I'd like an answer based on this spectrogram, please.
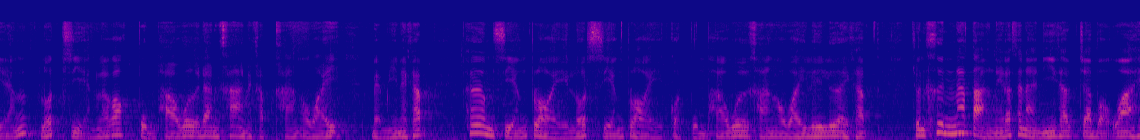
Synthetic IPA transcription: əŋlo˦˥t̪̚si˩˦əŋlɛː˦˥wkɔː˥˩pu˨˩mpʰaː˧wɤː˥˩daː˥˩nkʰaː˥˩ŋna˦˥kʰa˦˥p̚kʰaː˦˥ŋʔa˧wa˦˥j | bɛː˨˩p̚niː˦˥na˥kʰa˦˥p̚ʰː | ɤː˥˩msi˩˦əŋplɔ˨˩jlo˦˥t̪̚si˨˩˦ŋplɔ˨˩jko˨˩t̪̚pu˨˩mpʰaː˧wɤː˥˩kʰaː˦˥ŋʔa˧wa˦˥jlɯ˥˩əjlɯ˥˩əjkʰa˦˥p̚ | t͡ɕo˧nkʰɯ˥˩nːaː˥˩t̪aː˨˩ŋna˧jla˦˥k̚sa˧na̰˧˩niː˦˥kʰa˦˥p̚t͡ɕa˨˩bɔ̰ː˨˩k̚waː˥˩

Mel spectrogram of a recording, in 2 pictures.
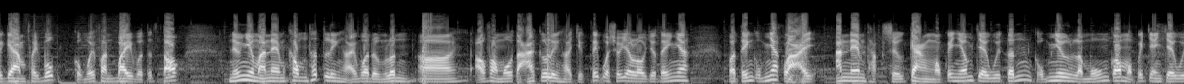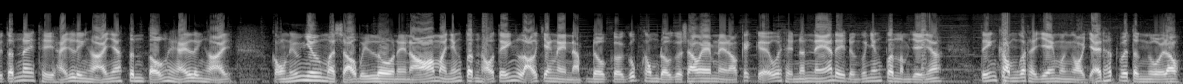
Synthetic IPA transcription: a˧ɣaː˧mfə˧jɓʊ˦˥k͡p̚kʊ˨˩ŋ͡mvəː˨˦jfa˧nɓə˧jvaː˨˩t̪ï˦˥t̚t̪o˦˥t̚ | ne˨˦wɲɨ˧maː˨˩ʔŋnʔɛ˧mxə˧wŋ͡mt̪ʰi˦˥k̟̚li˧ənɦḛː˧˨jvaː˧˩ɗɨ˨˩əŋlï˧ŋ̟ʔəː˨˩ʔə̰ː˧˩fə˨˩ŋ͡mmo˧t̪a̰ː˧˩kɨ˨˦əli˧ənɦḛː˧˨jt͡ɕɨ˨˩k̚t̪i˦˥əp̚vːsu˨˦zaː˧wlo˧t͡ɕɔ˧t̪i˨˦əŋɲa˧˦ | vaː˨˩i˨˦əŋkʊ̰˧˥ŋ͡mɲa˦˥k̚la̰ː˧˨j | ʔa˧jŋ̟ʔɛ˧mt̪ʰə˨˩t̚sɨ̰˧˨ka˨˩ŋmo˨˩kaː˨˦jɲəː˨˦mt͡ɕə˧jkwi˧t̪ï˨˦ŋ̟kʊ̰˧˥ŋ͡mɲɨ˧laː˨˩mu˨˦ənkɔ˨˦mo˨˩t̚kaː˨˦jt͡ɕɛ˧ŋt͡ɕəː˧kwi˧t̪ï˨˦ŋ̟ʔə˨˦jt̪ʰi˨˩ɦa̰˧˥jli˧ənɦḛː˧˨jɲaː˧t̪ï˧nt̪ɨ̰˧˩əŋt̪ʰi˨˩ɦa̰˧˥jli˧ənhḛː˧˨j | kɔ˨˩nne˨˦wɲɨ˧maː˨˩sə̰ː˧˨ɓḭ˧˨lɨ˨˩əna˨˩jnɔ̰˧˩maː˨˩ɲa˨˦nt̪i˧nɦo̰˧˩jt̪i˨˦əŋlə̰ː˧˩t͡ɕɛ˧ŋna˨˩jna˨˩p̚ɗɨ˨˩ək̚zo˨˩jɣʊ˦˥p̚xə˧wŋ͡mɗɨ˨˩ək̚zɨ˨˩sa˧wʔɛ˧mna˨˩jnɔ̰˧˩˥kaː˨˦jkḭ˧˩əwə˨˦jt̪ʰi˨˩ne˧nːɛ˨˦˥ɗi˧ɗɨ˨˩ŋkɔ˨˦ɲa˨˦nt̪i˧nlaː˨˩mzi˨˩ɲaː˨˦ | t̪i˨˦əŋxə˧wŋ͡mkɔ˨˦t̪ʰəː˨˩zaː˧nma˨˩ŋɔ̰˧˨jzaː˧˩jt̪ʰï˦˥vəː˨˦t̪ɨ˨˩ŋŋɨ˨˩əjɗə˧w

